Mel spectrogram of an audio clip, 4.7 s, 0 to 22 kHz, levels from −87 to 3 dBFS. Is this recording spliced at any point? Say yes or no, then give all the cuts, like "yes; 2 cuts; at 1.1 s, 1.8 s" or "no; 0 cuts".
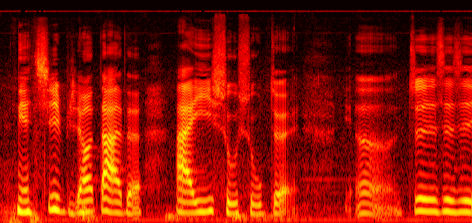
yes; 1 cut; at 2.6 s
